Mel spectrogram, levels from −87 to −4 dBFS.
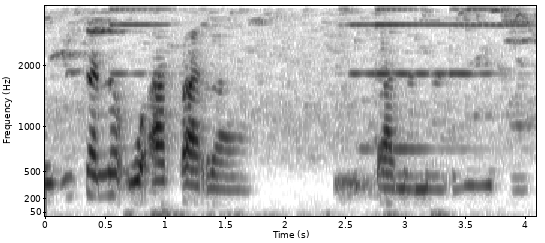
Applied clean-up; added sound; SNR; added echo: classical method log-MMSE.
